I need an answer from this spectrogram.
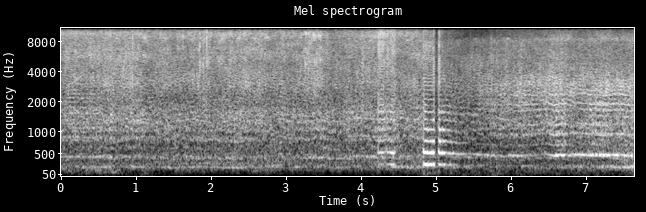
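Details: Honey bee hive entrance on July 22nd, 2024, a constant buzzing drone of many bees, with a bee flying close by partway through, giving a sudden louder, sharper buzz before the hum settles again.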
